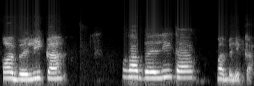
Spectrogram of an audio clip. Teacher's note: Again, over here, qablika, this is again part of the qalqala. The ba is the letter of the qalqala, and so you have to produce a slight jerking sound, okay? So a ba with a sukoon on top of it is part of the qalqala rule.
